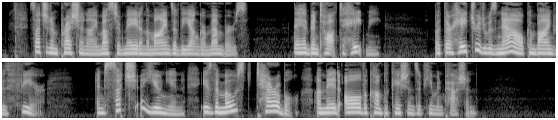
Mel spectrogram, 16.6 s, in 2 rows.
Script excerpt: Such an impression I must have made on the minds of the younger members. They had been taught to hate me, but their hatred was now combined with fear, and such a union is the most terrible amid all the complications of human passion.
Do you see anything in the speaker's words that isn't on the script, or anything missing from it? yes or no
no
